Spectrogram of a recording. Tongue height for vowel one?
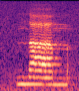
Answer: low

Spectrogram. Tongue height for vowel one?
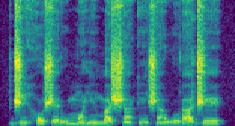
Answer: high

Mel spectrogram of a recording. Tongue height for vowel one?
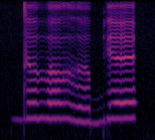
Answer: mid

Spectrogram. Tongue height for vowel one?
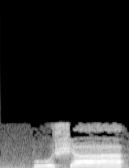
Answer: high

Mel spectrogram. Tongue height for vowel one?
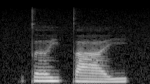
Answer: mid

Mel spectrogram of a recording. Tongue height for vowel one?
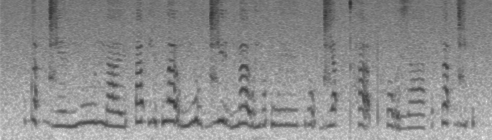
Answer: low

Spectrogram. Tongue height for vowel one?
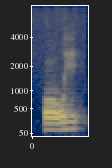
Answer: mid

